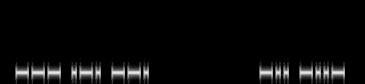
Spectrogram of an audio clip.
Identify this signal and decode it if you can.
Morse code, heard as a keyed tone, about 30 wpm, 550 Hz. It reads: ORG DX
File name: Ultimate Word List / 30WPM Ultimate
